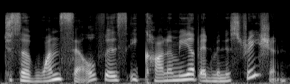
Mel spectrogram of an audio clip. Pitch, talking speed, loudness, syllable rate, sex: 195 Hz, 145 wpm, -17 LUFS, 5.9 syllables/s, female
